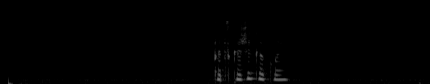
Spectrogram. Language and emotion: Russian, neutral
